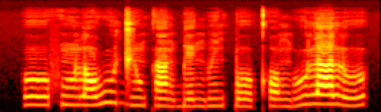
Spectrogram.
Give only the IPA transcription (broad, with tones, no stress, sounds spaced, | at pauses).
oː˨ f ũ˨ l ɔ˨˦ w u˦ d͡ʒ ũ˨ k ã˨ ɡ͡b e˨ ŋ β ĩ˨ k͡p oː˨ kʰ ɔ˨ ŋ u˦ l a˦ l ʊ˨˦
